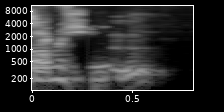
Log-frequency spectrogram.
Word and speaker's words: Paul Machin: Yes, Paul.machin from Black Book.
